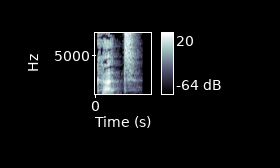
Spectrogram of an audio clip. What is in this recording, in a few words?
"cut", US English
